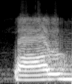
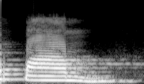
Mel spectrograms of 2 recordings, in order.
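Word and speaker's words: palm: ये पाम पाम है पी ए एल एम पाम L silent है बिल्कुल कोई साउंड नहीं आना है पी ए एम लाइक ऐसे पी ए एम पाम लेकिन एल है साउंड नहीं है एल साउंड साइलेंट है ओके अगला है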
